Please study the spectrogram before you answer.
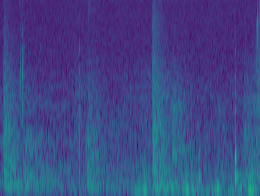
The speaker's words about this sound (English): As the sun starts to warm up the shed, I'm just listening to the creaks,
